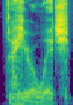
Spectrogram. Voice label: heard witch, survivor voice; gambler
